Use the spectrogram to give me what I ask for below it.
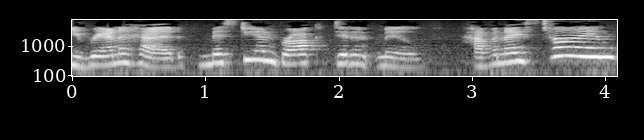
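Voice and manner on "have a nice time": nervous, anxious, very high and raised voice. Misty, staying behind with Brock, speaks to Ash as he runs ahead: nervous. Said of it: "Misty said nervously".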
